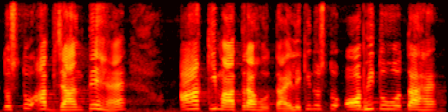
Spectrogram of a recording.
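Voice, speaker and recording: A man's voice: very high voice, normal speed, a bit bright. A man giving a spoken lesson on writing names, spelling words out letter by letter and often checking back with his students. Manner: keeps saying "doston" and "theek hai", spells words out letter by letter. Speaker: English teacher. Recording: reverberant room recording.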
